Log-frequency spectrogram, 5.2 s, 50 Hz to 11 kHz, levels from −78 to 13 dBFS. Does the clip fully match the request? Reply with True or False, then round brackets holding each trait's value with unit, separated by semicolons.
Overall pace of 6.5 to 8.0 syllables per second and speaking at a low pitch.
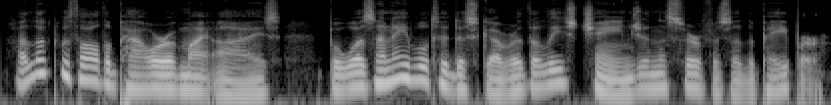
True (7.1 syllables/s; 125 Hz)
